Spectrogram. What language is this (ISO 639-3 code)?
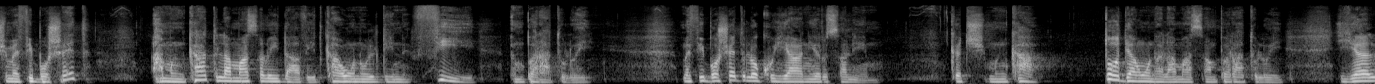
ron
